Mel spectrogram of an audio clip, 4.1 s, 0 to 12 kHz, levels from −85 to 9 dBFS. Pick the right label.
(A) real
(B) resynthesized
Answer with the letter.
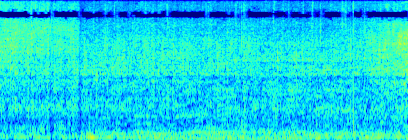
A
